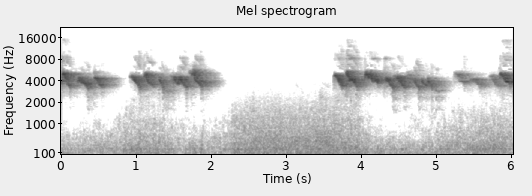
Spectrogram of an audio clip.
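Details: Singing white-eye in a cage delivering two fast, high, twittering warble phrases separated by a silent gap of over a second, with faint low background noise.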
